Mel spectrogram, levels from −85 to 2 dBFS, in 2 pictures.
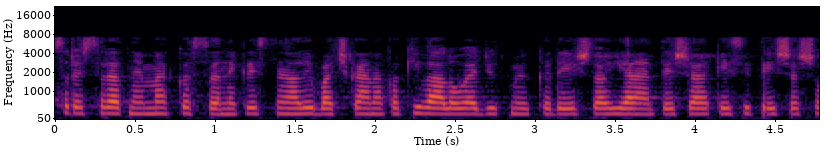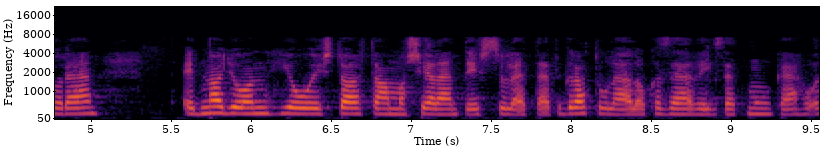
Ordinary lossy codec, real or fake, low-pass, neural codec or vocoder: MP3, 48 kbps; real; 7.2 kHz; none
